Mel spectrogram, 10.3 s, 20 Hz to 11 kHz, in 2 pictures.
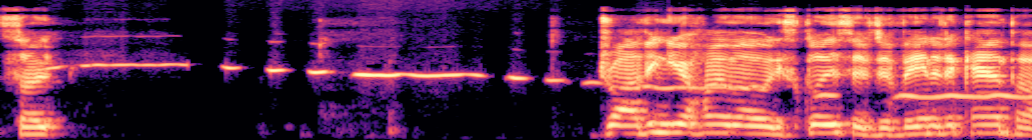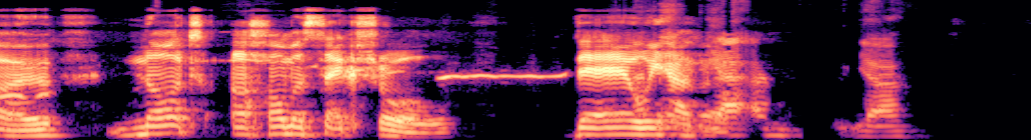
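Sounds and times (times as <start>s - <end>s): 
speech: 0.0s - 0.4s, 3.0s - 9.8s
person whistling: 0.4s - 3.1s, 4.4s - 5.4s, 7.4s - 8.0s.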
